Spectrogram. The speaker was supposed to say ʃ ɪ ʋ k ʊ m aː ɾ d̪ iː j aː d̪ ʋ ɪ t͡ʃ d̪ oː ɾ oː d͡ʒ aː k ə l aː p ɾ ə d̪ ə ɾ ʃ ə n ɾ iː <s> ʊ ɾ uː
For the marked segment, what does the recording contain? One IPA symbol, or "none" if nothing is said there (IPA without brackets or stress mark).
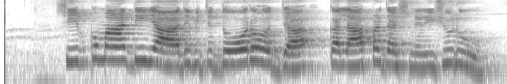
ʃ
